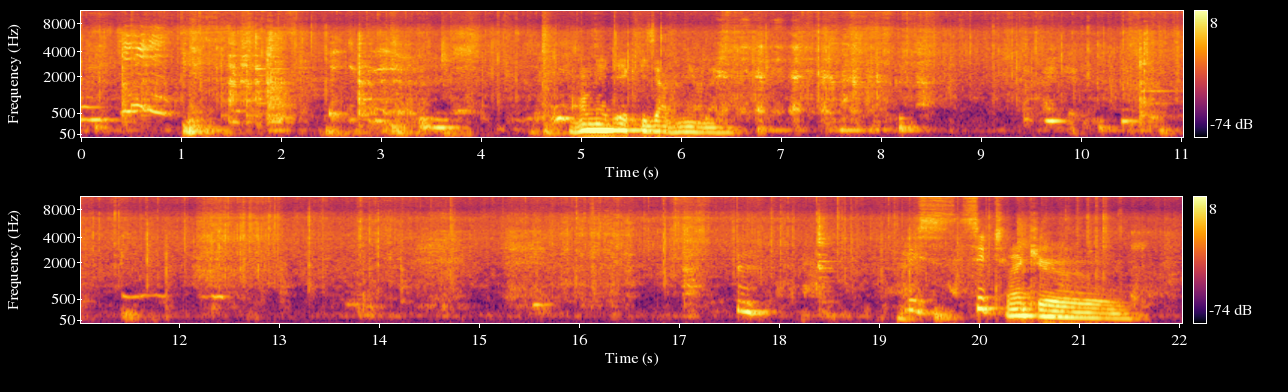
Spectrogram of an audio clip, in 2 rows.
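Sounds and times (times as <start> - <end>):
omelet sizzling in a frying pan: 0.0 - 22.0
metal spoon scraping and tapping: 1.4 - 2.2.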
